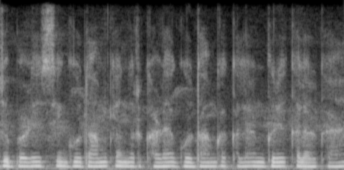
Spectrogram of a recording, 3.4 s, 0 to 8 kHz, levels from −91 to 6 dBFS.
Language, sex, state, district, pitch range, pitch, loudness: Hindi, female, Uttar Pradesh, Shamli, 195-200 Hz, 195 Hz, -15 LUFS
